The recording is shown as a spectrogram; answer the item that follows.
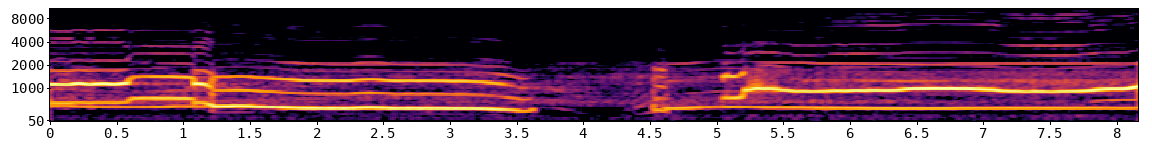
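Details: Wolves howling together: layered sustained howls at different pitches hold and then fade, a short quiet gap follows, and new rising howls resume and hold steady.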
